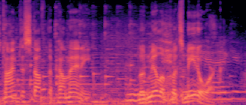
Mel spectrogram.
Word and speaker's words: pelmeni: This dish again, how do you pronounce it? Pelmeni. Pelmeni.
